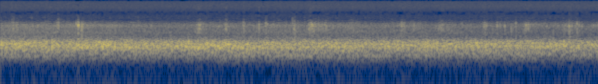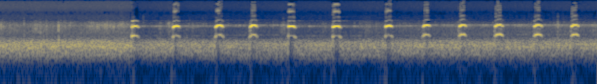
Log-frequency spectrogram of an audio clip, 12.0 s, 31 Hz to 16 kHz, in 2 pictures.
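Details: White-tailed eagles at a nest in Latvia on 17 March 2018, around a mating attempt: steady wind-like rushing, then a sudden series of about twelve sharp, clipped yelping notes, evenly repeated roughly every 0.4 seconds.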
